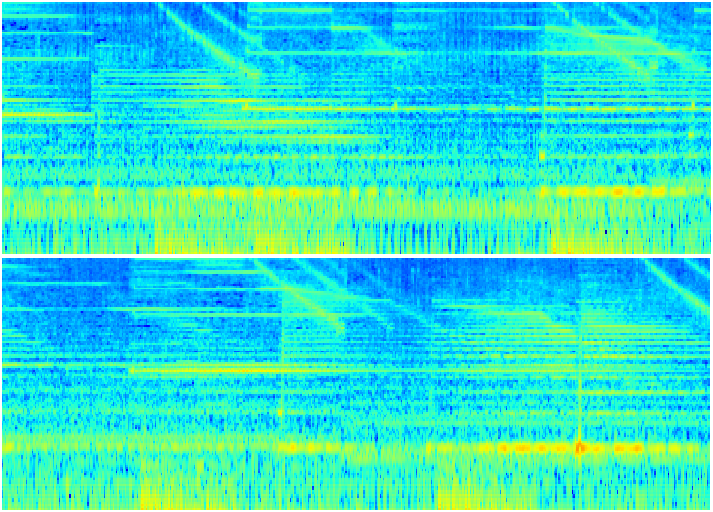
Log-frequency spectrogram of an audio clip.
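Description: Experimental electronic synthesizer drone music: sustained steady tones with high pitches gliding downward again and again, the whole sound swelling and fading in a slow cycle about every three seconds.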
